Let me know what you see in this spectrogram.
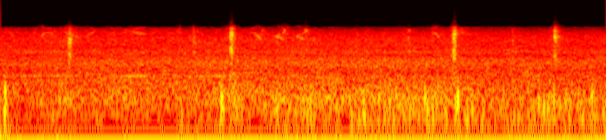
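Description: Steady hiss with a few short, high bird chirps scattered through it, about five in all, each brief and sharp.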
